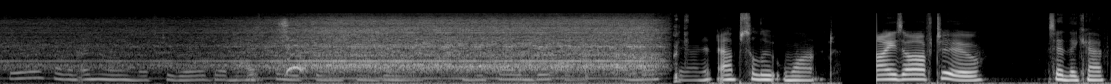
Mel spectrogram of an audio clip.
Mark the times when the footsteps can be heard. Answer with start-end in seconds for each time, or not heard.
not heard.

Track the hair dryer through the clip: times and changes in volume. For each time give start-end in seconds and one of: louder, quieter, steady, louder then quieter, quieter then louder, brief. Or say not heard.
0.0-6.8 louder.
